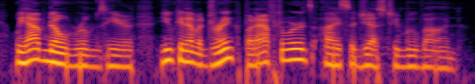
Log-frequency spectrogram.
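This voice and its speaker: A man's put-on character voice, gruff and growling, at medium pitch with lively intonation and a moderate pace, in a dry, close sound with no echo and a very clean recording with a silent background. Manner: gruff, growling.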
